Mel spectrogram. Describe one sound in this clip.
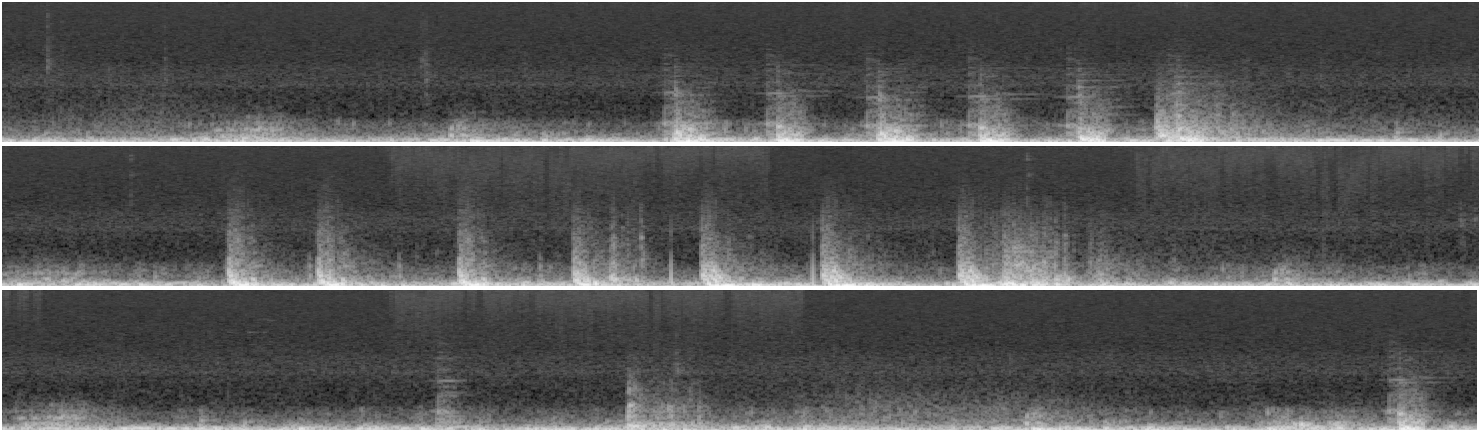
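Low underwater rumble murmurs steadily.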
